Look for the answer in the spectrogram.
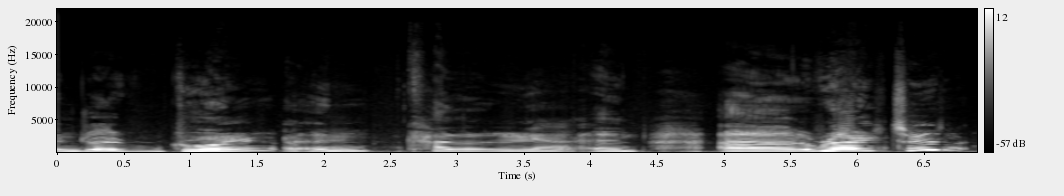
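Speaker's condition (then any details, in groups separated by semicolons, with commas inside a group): Cerebral palsy; speech affected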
